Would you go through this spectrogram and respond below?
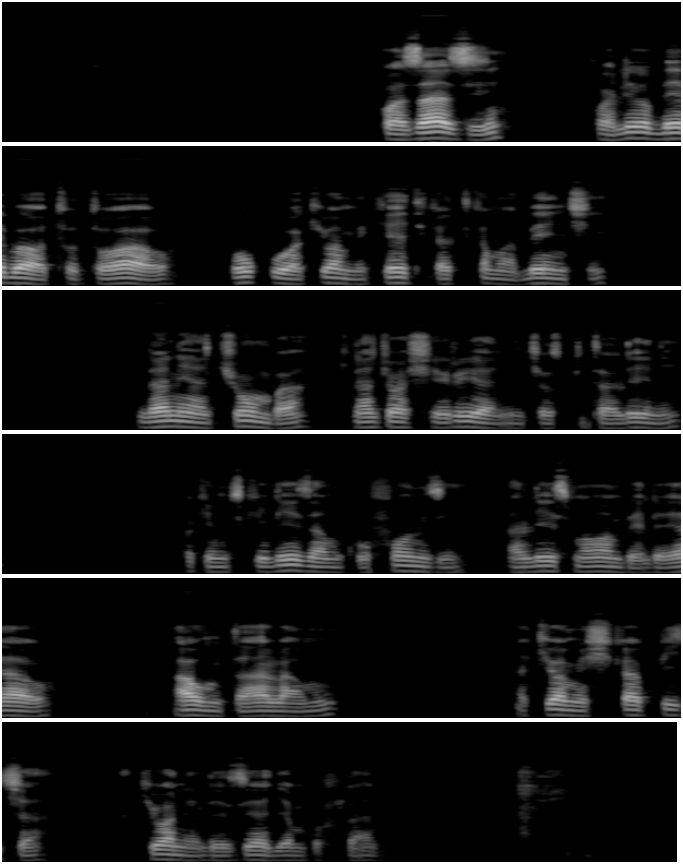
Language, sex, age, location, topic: Swahili, male, 18-24, Dar es Salaam, education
